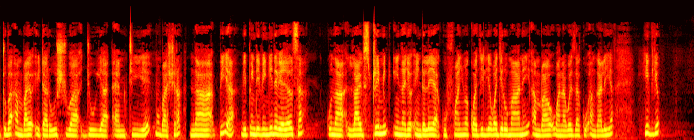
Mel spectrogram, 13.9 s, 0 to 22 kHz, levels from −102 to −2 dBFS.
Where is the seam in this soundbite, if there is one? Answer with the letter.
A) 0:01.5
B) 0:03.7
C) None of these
B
